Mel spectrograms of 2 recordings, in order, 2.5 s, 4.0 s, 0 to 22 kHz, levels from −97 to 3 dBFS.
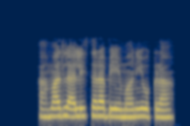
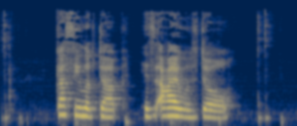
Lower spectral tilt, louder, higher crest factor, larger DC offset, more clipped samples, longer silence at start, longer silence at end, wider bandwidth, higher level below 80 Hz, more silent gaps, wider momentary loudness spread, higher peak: first, -8.5 dB/octave vs -4 dB/octave; first, -16 LUFS vs -20 LUFS; about the same, 16 dB vs 20 dB; neither; neither; first, 0.55 s vs 0.05 s; second, 0.2 s vs 0.4 s; second, 6 kHz vs 16.5 kHz; about the same, -66 dBFS vs -62 dBFS; neither; second, 8 LU vs 15 LU; about the same, -2 dBFS vs -2 dBFS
